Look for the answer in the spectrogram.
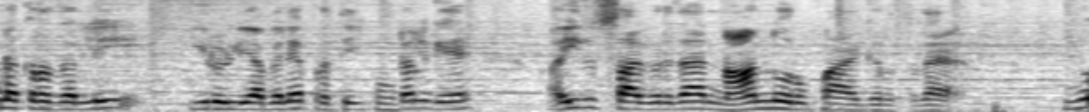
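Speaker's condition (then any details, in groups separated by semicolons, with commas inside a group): No condition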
